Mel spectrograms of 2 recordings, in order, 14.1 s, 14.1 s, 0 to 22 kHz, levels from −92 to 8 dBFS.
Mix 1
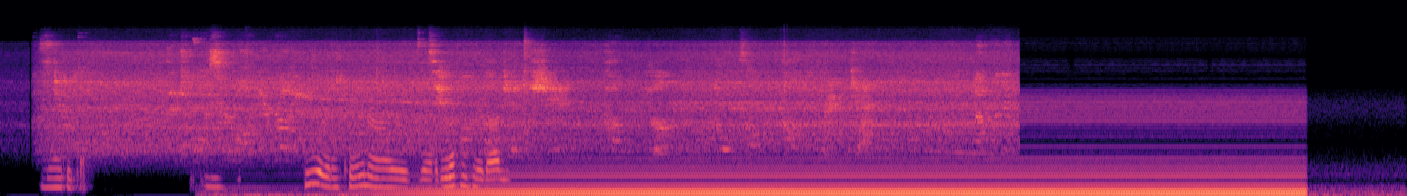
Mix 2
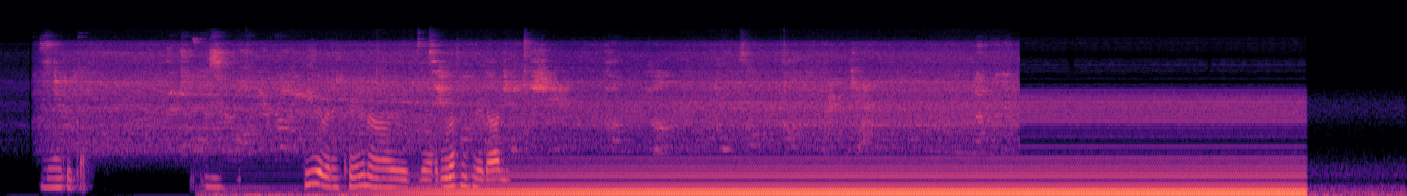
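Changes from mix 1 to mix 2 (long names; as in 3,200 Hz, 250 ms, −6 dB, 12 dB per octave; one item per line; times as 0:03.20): first sound −10.0 dB
reverb: on, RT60 0.55 s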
